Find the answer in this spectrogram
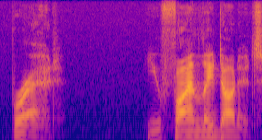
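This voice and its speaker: A man's raspy, put-on character voice at a fairly low pitch. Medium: read story.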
